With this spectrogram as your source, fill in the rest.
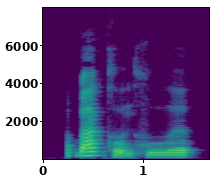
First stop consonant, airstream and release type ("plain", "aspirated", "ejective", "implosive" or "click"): implosive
